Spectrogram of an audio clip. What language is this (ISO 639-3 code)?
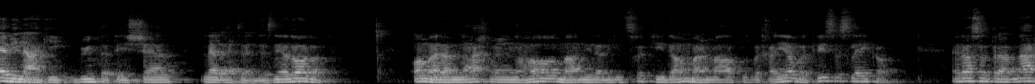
hun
